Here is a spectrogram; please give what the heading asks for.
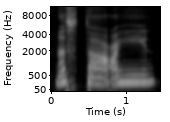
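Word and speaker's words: نستعين: Itu ada ain yang cenderung menyerupai hamzah, maka akan menghilangkan karakter ain ketika memang tidak dilafazkan dengan benar ya. Maka pengucapan ain ini harus terdengar sempurna. Nasta'in, benar-benar keluar dari tengah tenggorokan.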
